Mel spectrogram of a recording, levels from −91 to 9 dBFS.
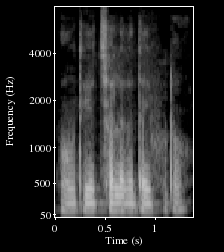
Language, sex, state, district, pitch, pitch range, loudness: Bhojpuri, male, Uttar Pradesh, Gorakhpur, 105 Hz, 105-115 Hz, -21 LUFS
